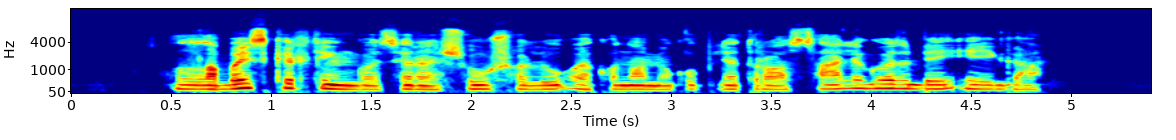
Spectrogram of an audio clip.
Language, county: Lithuanian, Kaunas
